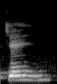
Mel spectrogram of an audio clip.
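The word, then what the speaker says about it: chain: চিইচ ঠিক আছে যেমন চেইন সি এইচ আই চেইন নট চেইন চেইন নয় চেইন সি এইচ এ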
